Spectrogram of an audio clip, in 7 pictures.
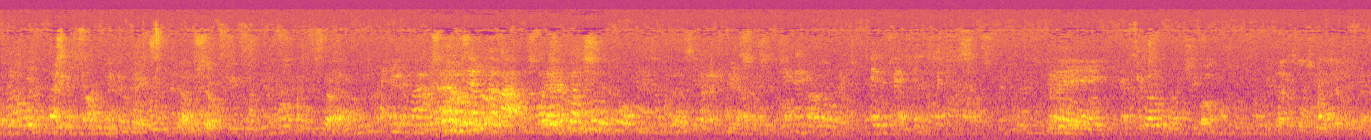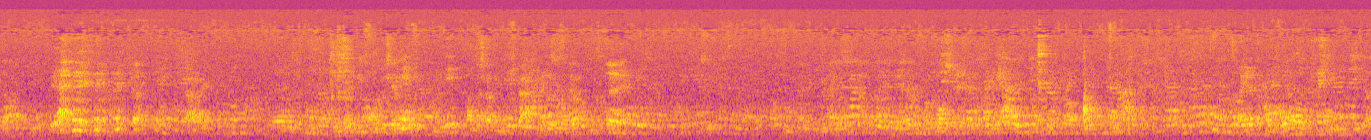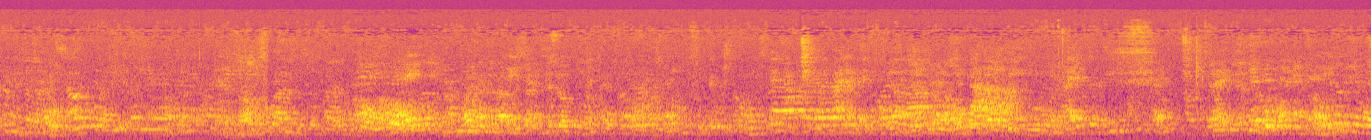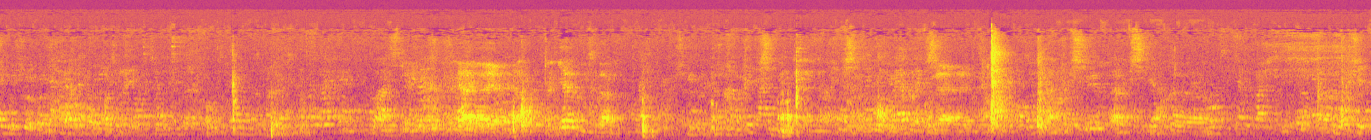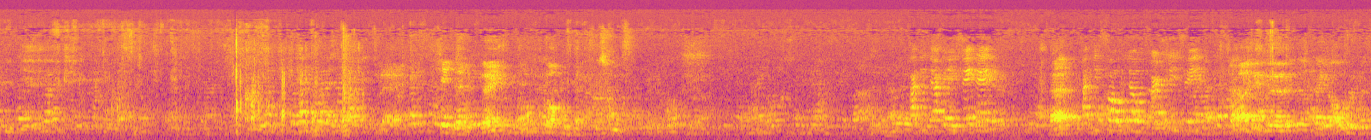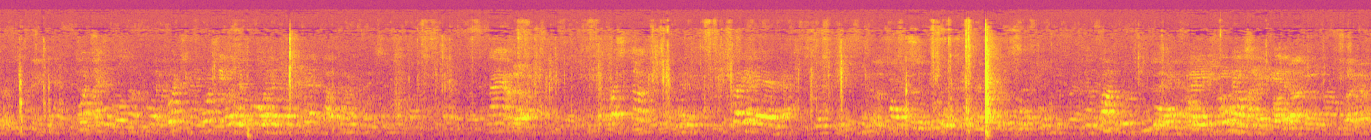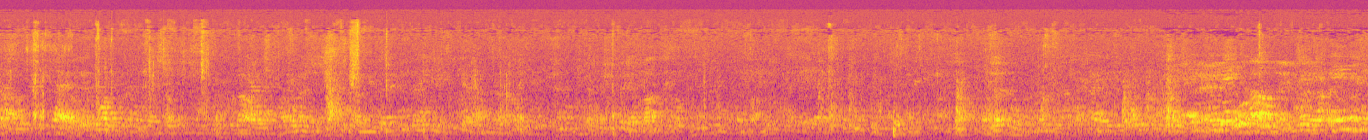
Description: Dit is een fysieke vergadering met inachtneming van de geldende landelijke maatregelen ter voorkoming van de verspreiding van het coronavirus.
